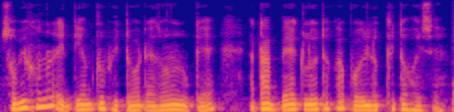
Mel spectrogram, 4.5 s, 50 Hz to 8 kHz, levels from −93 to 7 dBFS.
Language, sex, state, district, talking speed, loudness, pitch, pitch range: Assamese, male, Assam, Sonitpur, 160 wpm, -17 LUFS, 125 Hz, 115-145 Hz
